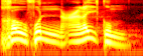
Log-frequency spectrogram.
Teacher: Maka bunyi duma tanwin dibaca jelas tanpa mendengung. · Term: idhar halqi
